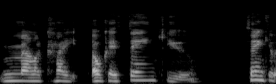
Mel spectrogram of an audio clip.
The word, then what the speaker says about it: malachite: __ ] today malachite okay that's how it's pronounced malachite okay thank you thank you Emma Shanaya hello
